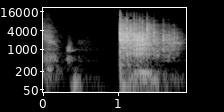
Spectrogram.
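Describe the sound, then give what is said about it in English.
A sharp clatter of dice tumbling and rattling across a hard surface for under a second, fairly loud, after a few faint knocks; a six-sided die rolled for a willpower roll. “I'm gonna roll my heart dice.”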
